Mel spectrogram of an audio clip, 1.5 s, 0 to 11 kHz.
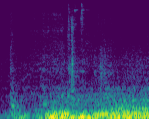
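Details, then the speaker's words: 2004 Chevy Silverado 4.3L V6 with crank-no-start fixed by replacing the faulty distributor cap and rotor: quick crank, fires promptly and settles into a smooth, steady low rumble; clean start. "there you go look at that it actually turned on really smooth going turn it off"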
